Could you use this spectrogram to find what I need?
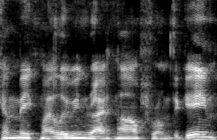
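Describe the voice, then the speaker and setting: A man is speaking. He has a Hungarian accent. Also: very clean recording, silent background. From Hungary. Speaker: indie game developer. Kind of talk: video commentary monologue. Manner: hesitant, many fillers.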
